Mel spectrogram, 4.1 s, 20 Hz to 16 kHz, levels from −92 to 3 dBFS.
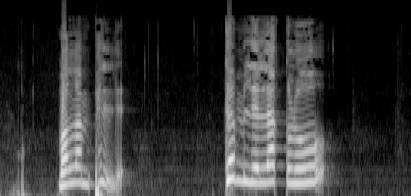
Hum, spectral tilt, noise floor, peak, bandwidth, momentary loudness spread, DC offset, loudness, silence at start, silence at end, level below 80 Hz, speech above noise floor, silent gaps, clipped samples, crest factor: none; -6 dB/octave; -65 dBFS; 0 dBFS; 11.5 kHz; 14 LU; under 0.1%; -15 LUFS; 0.2 s; 0.85 s; -32 dBFS; 52 dB; none; 0.3%; 16 dB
